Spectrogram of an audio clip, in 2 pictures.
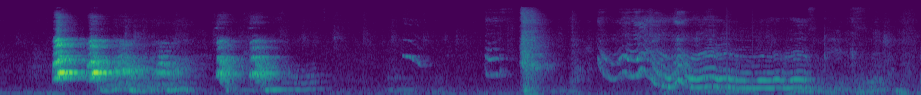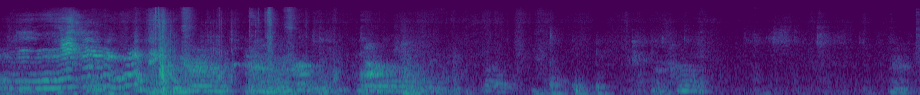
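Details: Cavalier King Charles Spaniel puppies raised indoors in a home puppy pen: a quick burst of sharp yips opens, then wavering, sliding whimpers and whines follow in loose runs before fading to quiet.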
